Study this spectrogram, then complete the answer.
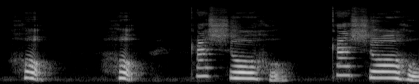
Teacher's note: And whenever the R is doubled, the most standardized way to pronounce it in Brazilian Portuguese is in the back of our throat, just like the H sound in English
